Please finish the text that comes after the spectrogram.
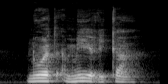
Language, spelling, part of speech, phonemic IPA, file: Dutch, Noord-Amerika, proper noun, /noːrt ɑ.ˈmeː.ri.kaː/, Nl-Noord-Amerika.ogg
- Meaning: North America (the continent forming the northern part of the Americas)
